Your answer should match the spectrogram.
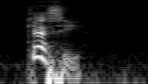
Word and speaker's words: Kesy: So Jack Kessie, I think that's how you pronounce that. K-E-S-Y, Kessie.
